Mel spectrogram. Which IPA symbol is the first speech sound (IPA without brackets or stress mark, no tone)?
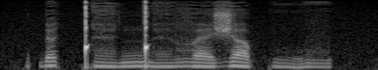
ɗ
